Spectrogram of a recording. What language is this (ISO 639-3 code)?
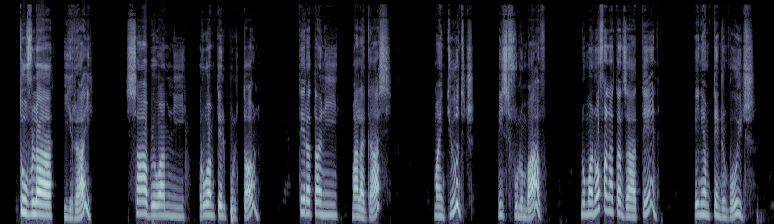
mlg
